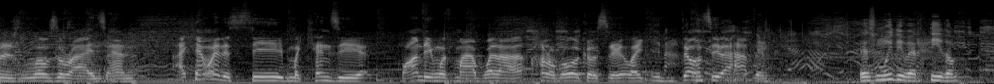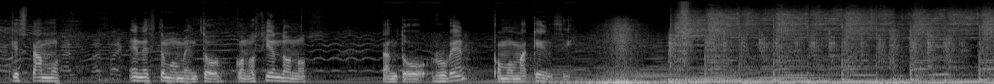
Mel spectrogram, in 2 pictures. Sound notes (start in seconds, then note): 8.6 speaking Spanish; 16.4 upbeat rock music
